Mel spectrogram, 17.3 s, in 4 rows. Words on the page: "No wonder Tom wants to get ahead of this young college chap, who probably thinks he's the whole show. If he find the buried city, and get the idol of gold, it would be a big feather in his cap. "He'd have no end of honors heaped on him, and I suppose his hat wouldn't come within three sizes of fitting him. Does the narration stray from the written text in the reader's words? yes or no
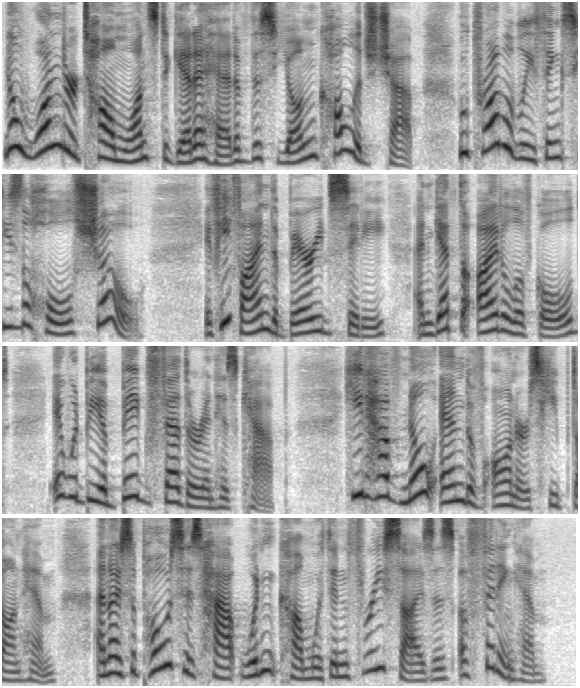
no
